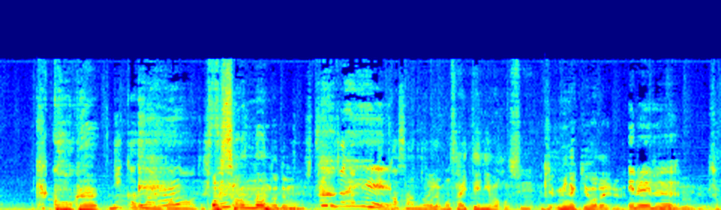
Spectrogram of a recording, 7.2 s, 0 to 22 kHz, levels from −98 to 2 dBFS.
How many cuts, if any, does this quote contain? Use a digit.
0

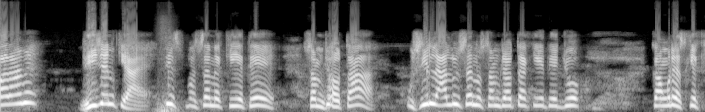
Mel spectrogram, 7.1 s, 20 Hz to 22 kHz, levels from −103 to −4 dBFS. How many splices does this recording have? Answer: 1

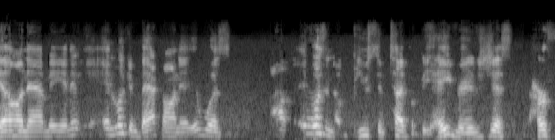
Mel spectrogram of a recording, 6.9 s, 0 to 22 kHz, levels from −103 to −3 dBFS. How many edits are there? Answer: 1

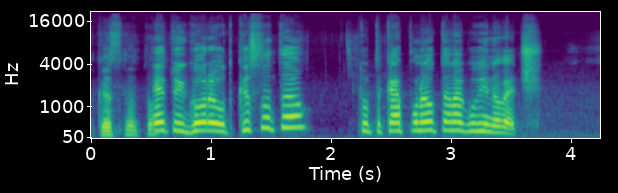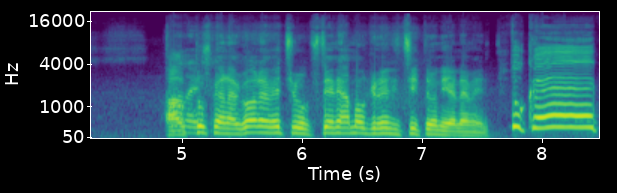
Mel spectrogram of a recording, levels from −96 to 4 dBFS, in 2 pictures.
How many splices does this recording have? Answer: 2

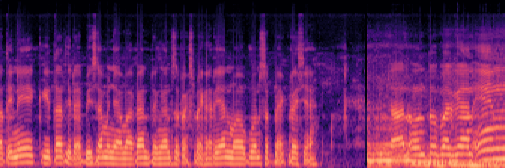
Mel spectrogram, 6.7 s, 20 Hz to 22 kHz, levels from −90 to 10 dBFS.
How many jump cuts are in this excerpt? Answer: 1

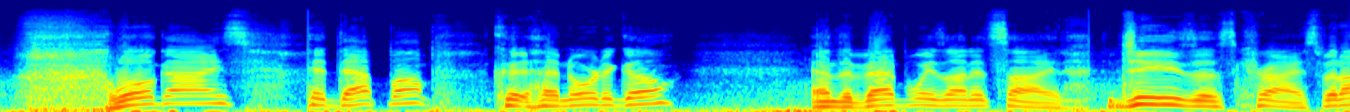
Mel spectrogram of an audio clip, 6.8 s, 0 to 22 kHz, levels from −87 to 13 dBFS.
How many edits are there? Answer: 2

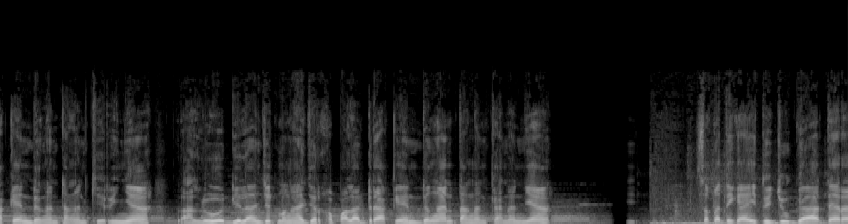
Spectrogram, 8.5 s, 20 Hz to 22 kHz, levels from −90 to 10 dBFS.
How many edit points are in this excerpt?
1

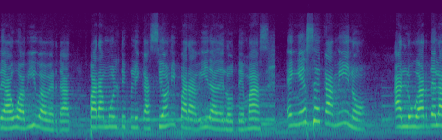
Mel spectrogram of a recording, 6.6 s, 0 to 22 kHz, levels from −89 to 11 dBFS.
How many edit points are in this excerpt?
1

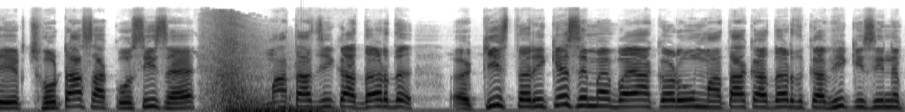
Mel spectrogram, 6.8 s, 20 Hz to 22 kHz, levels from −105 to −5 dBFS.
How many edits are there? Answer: 1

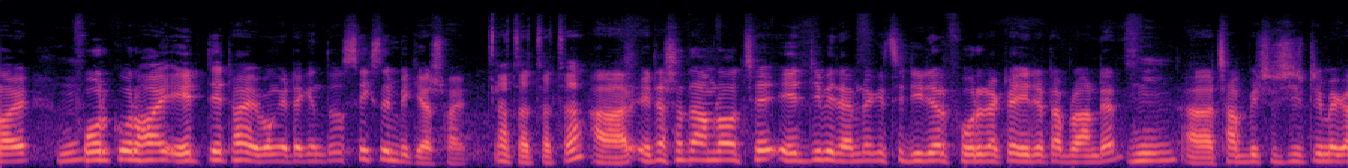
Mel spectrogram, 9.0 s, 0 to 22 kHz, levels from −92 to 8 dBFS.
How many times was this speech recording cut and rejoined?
0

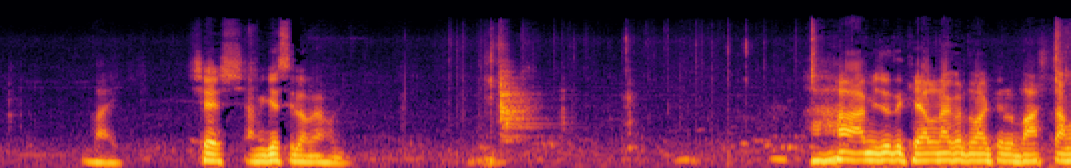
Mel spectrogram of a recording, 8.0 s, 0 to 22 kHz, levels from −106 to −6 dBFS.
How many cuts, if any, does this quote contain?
0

